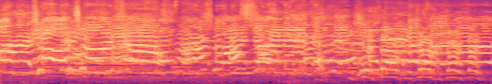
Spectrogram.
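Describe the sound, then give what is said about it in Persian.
A crowd of children's voices overlap loudly and continuously, many kids talking at once in an excited, high-pitched jumble as they answer a question about how a story ends, with no single voice standing out. “شلوغ بگید نمیفهمم.”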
